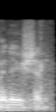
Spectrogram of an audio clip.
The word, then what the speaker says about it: Mnuchin: pronounce your name because I've heard it pronounced 15 different ways by people who swear they know your family minan I'll go with minian okay Steven minan just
